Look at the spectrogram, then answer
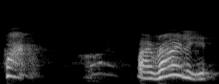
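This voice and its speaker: A woman's voice: extremely high pitch, animated, slow, full character voice. A woman playing a scolding, exasperated wife in 1940s radio comedy, speaking emphatically. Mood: alarmed. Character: nagging, exasperated wife of a bungling husband. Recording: muffled old radio recording.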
